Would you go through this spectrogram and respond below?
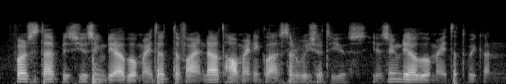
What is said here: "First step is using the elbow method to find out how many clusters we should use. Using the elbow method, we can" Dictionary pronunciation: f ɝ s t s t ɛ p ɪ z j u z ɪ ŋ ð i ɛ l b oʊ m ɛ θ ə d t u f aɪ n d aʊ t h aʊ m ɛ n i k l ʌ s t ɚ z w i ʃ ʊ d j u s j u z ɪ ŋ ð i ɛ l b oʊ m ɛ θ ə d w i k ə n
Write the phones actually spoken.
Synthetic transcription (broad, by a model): f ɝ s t s t ɛ p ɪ s j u s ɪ ŋ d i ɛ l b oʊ m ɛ t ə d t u f aɪ n d aʊ t h aʊ m ɛ n i k l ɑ s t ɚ w i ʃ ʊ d j u s j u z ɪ ŋ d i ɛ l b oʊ m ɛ t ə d w i k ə n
